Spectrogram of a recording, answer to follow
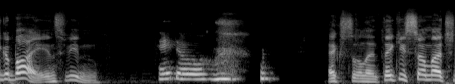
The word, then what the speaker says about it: Hej då: Hej då.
